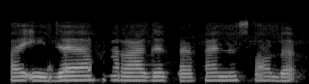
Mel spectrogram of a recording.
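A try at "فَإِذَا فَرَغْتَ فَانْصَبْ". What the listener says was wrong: Baik, barakallahu fikum. Ya, tadi yang terakhir adalah huruf sa dengan huruf sin beda ya.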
